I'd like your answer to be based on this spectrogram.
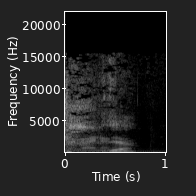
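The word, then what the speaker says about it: Jeremy Renner: How the hell do you pronounce Jeremy Reiner.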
